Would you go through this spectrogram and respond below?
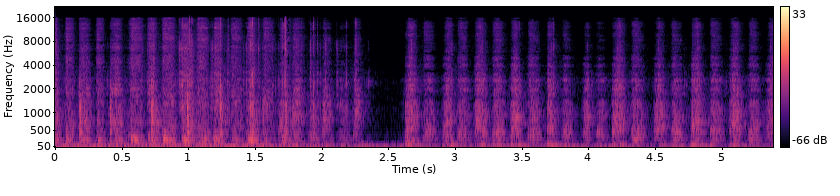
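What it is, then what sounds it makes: Colored pencil shading on drawing paper. A colored pencil makes fast scratching and rubbing strokes across a thin, flat sheet of white drawing paper on a desk, shading an area. The rapid, gritty rasping repeats steadily, with a brief pause a little before midway, and carries a broad, bright hiss above a low rumble.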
